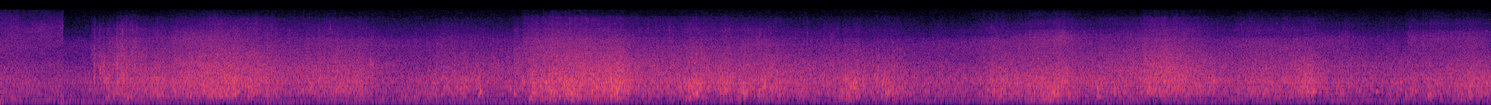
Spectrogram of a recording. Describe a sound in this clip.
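Small waves wash onto a shore in steady surges.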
